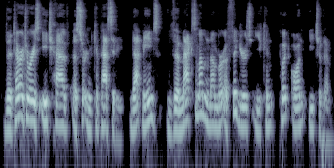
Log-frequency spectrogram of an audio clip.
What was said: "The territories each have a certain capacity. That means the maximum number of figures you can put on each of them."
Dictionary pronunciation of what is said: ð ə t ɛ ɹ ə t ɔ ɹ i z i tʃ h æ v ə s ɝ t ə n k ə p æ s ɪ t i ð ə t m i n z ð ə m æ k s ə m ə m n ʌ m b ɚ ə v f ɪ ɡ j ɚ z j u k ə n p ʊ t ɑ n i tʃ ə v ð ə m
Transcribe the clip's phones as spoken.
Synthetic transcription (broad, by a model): ð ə t ɛ ɹ ə t ɔ ɹ i z i tʃ h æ v ə s ɝ t n k ə p æ s ɪ t i ð ə t m i n z ð ə m æ k s ə m ə m n ʌ m b ɚ ə v f ɪ ɡ j ɚ z j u k ə n p ʊ t n i tʃ ə v ð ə m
